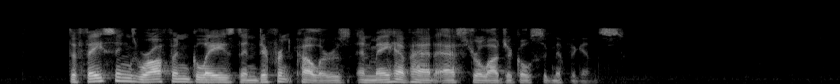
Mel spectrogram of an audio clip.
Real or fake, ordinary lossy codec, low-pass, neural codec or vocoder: real; MP3, 48 kbps; 5.4 kHz; none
